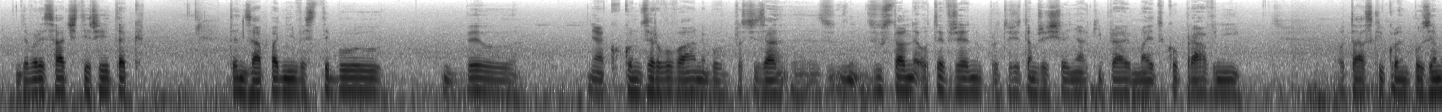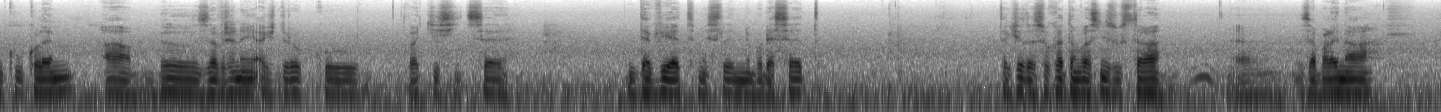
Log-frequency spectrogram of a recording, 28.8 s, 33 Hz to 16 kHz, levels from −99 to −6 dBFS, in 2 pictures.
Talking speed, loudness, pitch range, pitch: 85 wpm, -23 LUFS, 95-105 Hz, 100 Hz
